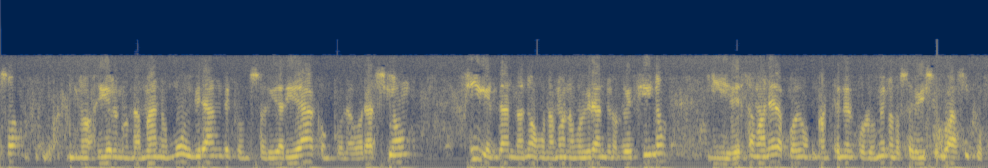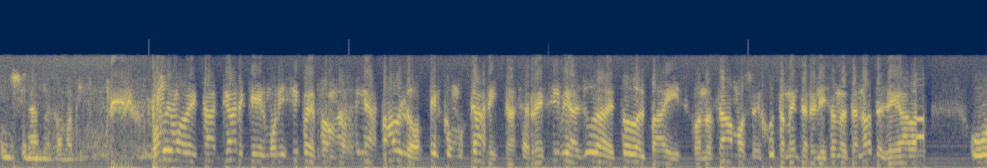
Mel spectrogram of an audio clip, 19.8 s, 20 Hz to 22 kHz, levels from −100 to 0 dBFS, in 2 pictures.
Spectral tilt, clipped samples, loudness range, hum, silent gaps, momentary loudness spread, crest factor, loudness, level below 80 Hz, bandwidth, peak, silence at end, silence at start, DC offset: -6 dB/octave; under 0.1%; 1 LU; none; none; 7 LU; 16 dB; -17 LUFS; -38 dBFS; 6 kHz; -2 dBFS; 0 s; 0 s; under 0.1%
